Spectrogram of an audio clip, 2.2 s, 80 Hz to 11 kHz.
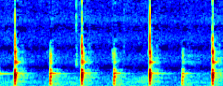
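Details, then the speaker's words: Mercedes Sprinter 415 dual-mass flywheel removed and rocked by hand: sharp metallic clacks about three per second from play at its bearing; worn flywheel caused knocking when starting the engine. "eu vou mexer aqui bem quanto na linha do celular pra vocês ver a folga que ele tem e o barulhinho que eles faz presta bem atenção"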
